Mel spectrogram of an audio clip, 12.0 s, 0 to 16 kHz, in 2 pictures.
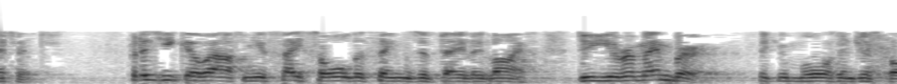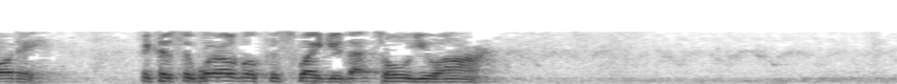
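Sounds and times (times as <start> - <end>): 
speech: 0.0 - 9.3
wavering emergency siren passing outside: 9.0 - 11.9
dense city traffic noise: 9.4 - 11.9.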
